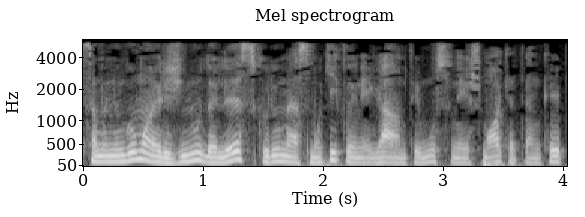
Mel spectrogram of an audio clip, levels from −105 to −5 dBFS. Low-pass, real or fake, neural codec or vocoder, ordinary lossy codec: 5.4 kHz; real; none; MP3, 24 kbps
